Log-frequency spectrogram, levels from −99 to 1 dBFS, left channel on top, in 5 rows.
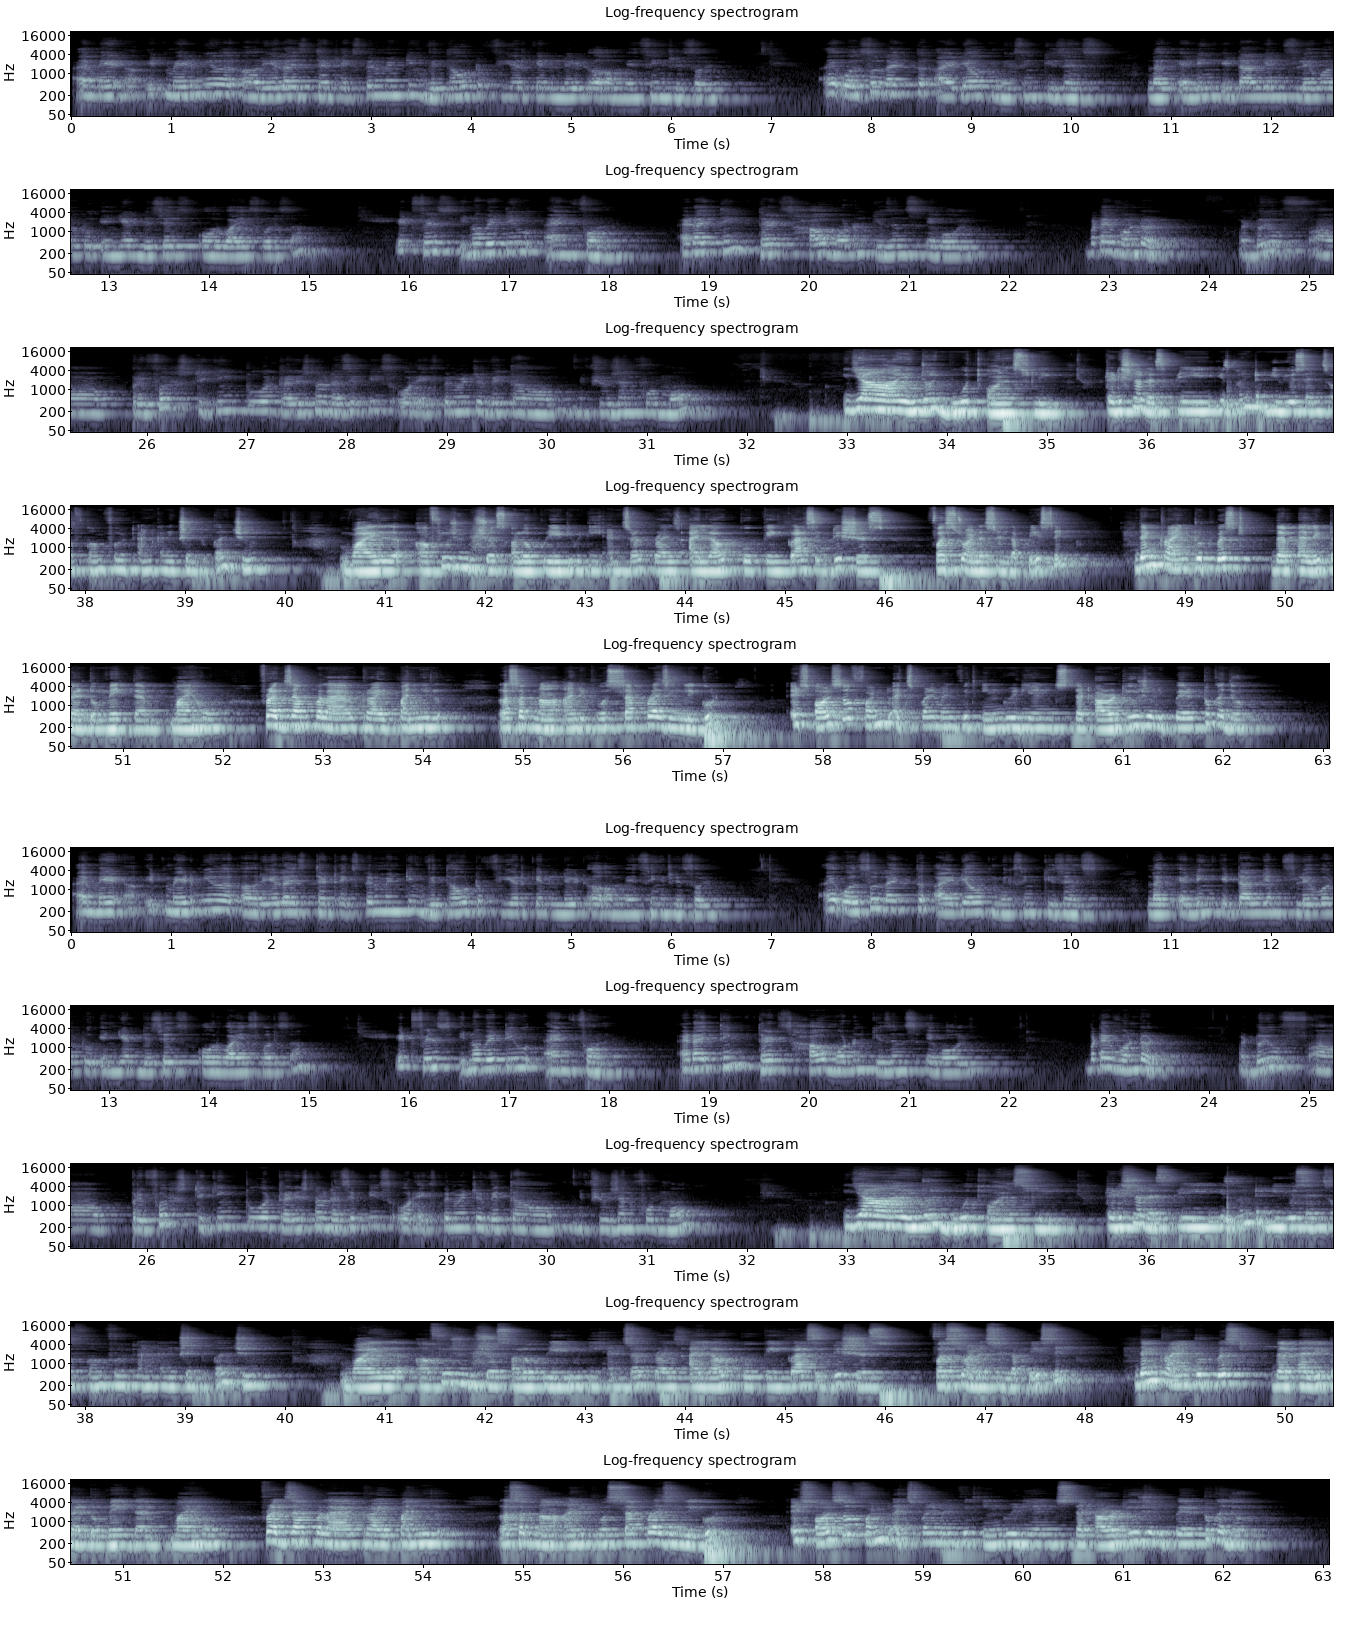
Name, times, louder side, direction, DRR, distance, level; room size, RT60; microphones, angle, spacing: voice 1, 0.0-6.5 7.5-10.2 10.8-15.0 15.9-18.1 18.7-21.7 22.8-23.6 24.3-25.6 25.8-31.5 36.3-36.9, right 2 dB, 70° right, 5 dB, 0.9 m, -34 dB
voice 2, 33.0-35.1 35.6-39.7 40.5-46.1 46.5-47.8 48.5-49.5 49.9-52.0 52.4-54.2 54.7-57.0 57.7-62.2, left 2 dB, 75° left, 6 dB, 0.9 m, -21 dB
9.9 x 4.4 x 5.3 m, 0.92 s
head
